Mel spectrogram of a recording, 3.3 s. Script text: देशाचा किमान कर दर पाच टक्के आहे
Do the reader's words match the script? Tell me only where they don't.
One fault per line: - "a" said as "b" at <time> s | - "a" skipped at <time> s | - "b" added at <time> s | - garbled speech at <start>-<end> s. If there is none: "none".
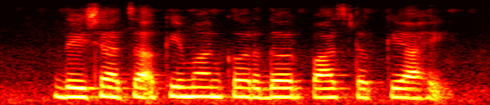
none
